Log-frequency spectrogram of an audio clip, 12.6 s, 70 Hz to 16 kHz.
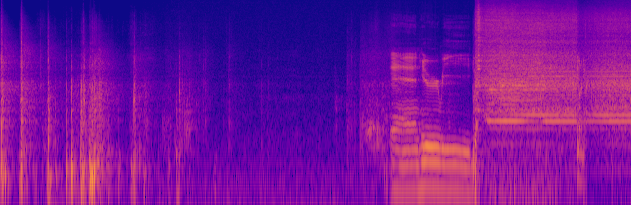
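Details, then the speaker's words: Dewalt 2400 psi electric pressure washer, tested with the 40-degree nozzle: on trigger release a brief, wavering high squeak as pressure drops, then steady pump hum; possibly caused by back pressure in the system. "there is a little bit of a squeak to the machine once you turn it once you stop the pressure um it's probably just because all the back pressure that it's going through the system"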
